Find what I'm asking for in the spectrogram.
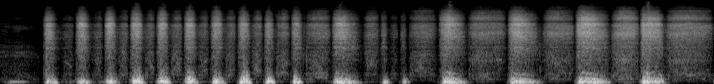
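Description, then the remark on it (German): A person demonstrates the chaotic, arrhythmic breathing of dynamic meditation: rapid, forceful breaths huff in and out, around twenty sharp sniffing bursts in quick succession, turning slightly longer and more ragged toward the end, with no talking. “10 Minuten, atmen, volle Kanne. Also es ist atmen, wie du noch nie geatmet hast.”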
